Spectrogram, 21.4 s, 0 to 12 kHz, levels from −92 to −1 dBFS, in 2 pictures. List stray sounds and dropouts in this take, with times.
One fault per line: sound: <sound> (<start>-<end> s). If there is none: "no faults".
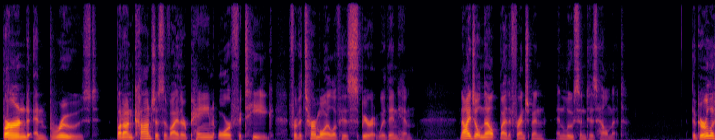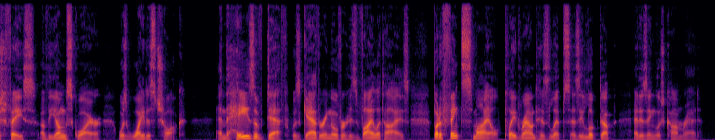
no faults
